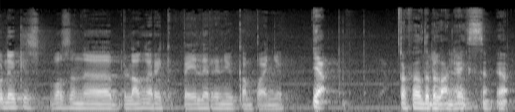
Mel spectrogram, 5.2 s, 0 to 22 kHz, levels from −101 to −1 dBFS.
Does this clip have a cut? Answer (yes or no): no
